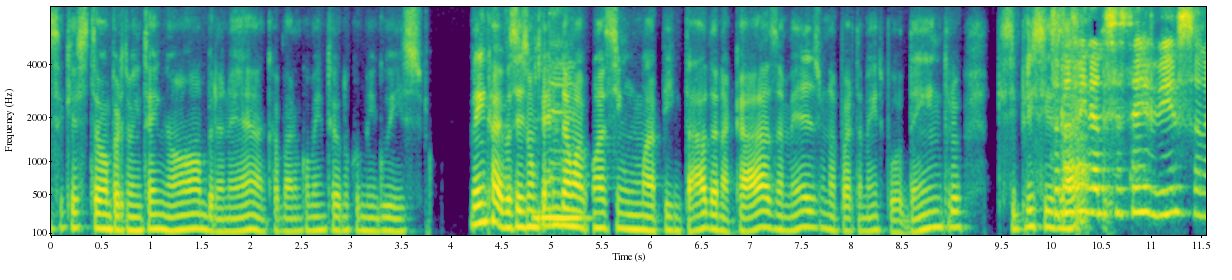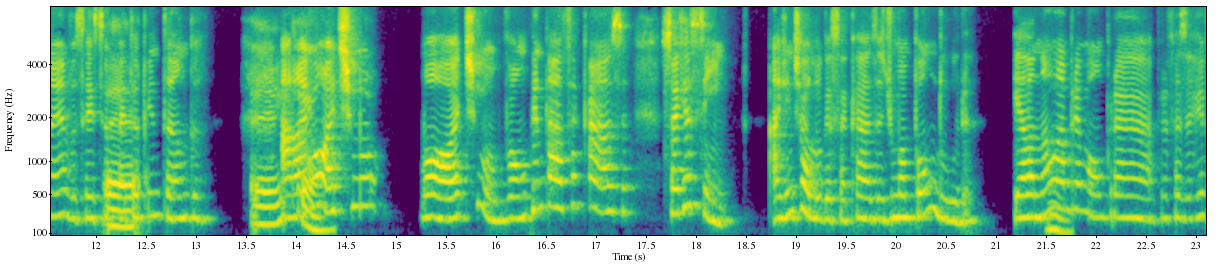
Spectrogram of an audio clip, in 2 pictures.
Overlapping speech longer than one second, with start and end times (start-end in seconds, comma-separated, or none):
none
